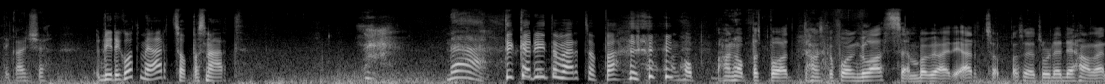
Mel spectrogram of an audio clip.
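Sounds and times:
wind buffeting the microphone outdoors: 0:00.0 - 0:11.0
speech: 0:00.1 - 0:02.4, 0:04.5 - 0:11.0
laughter: 0:06.2 - 0:06.9.

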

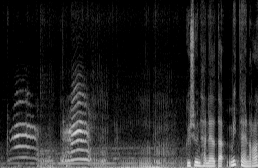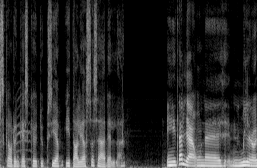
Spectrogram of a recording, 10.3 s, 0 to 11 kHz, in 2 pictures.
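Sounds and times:
domestic cat purring in a home in Rome: 0:00.0 - 0:06.2
domestic cat meowing: 0:00.1 - 0:02.0, 0:05.3 - 0:06.0
speech: 0:03.7 - 0:07.8, 0:08.5 - 0:10.3.

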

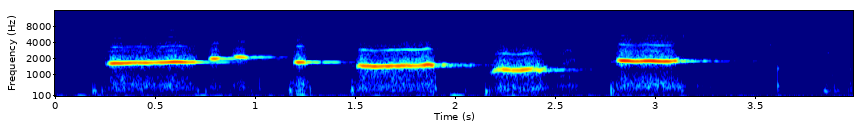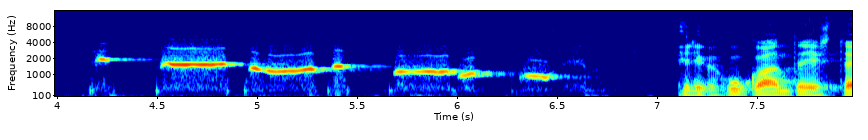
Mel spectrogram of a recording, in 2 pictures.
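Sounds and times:
person whistling a short melodic tune: 0:00.2 - 0:03.4, 0:04.2 - 0:06.7
speech: 0:07.1 - 0:07.9.

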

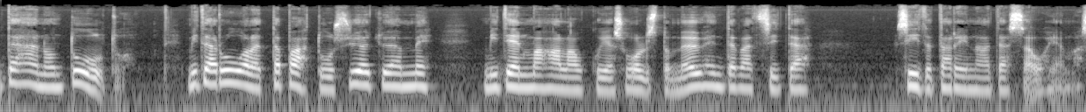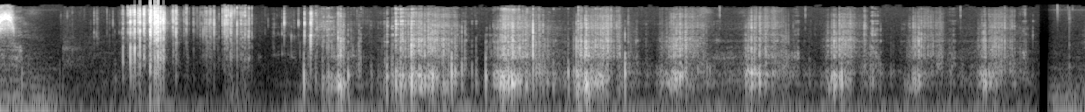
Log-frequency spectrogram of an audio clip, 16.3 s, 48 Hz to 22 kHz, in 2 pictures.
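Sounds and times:
speech: 0:00.0 - 0:08.4
chewing crunchy rye crispbread: 0:08.6 - 0:16.0.

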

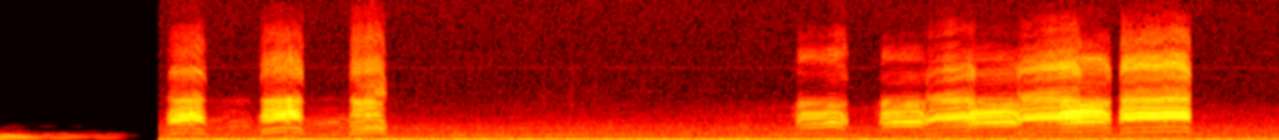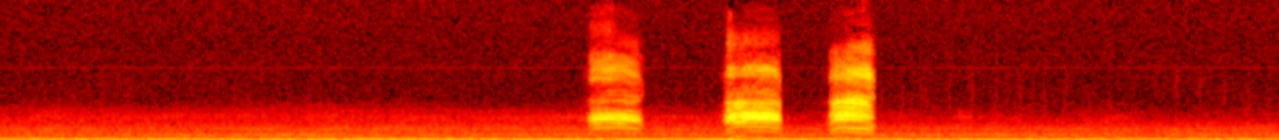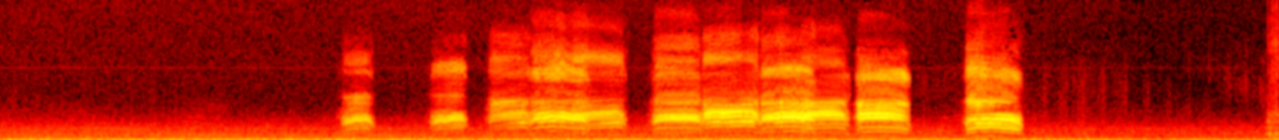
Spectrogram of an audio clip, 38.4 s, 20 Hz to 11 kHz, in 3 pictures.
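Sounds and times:
crow cawing: 0:01.6 - 0:03.9, 0:07.9 - 0:11.9, 0:18.6 - 0:19.3, 0:20.0 - 0:21.6, 0:28.9 - 0:35.9
low outdoor rumble: 0:02.0 - 0:11.1, 0:11.9 - 0:38.3.

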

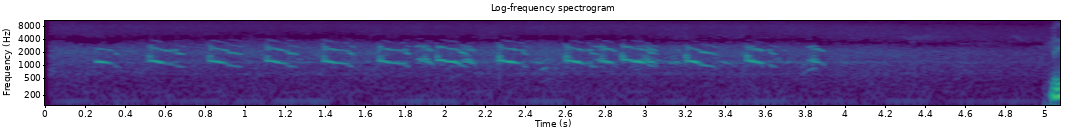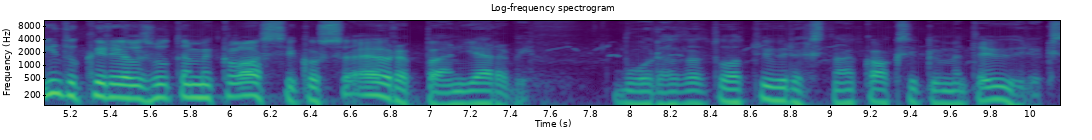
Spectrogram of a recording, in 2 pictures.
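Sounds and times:
steady background hiss: 0:00.0 - 0:10.1
Lesser White-fronted Goose giving high squeaky yelping calls: 0:00.2 - 0:04.0
speech: 0:05.0 - 0:10.1.

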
